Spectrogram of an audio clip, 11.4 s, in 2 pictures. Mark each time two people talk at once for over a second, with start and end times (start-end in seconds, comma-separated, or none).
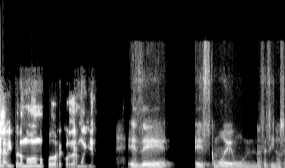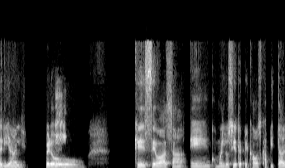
none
